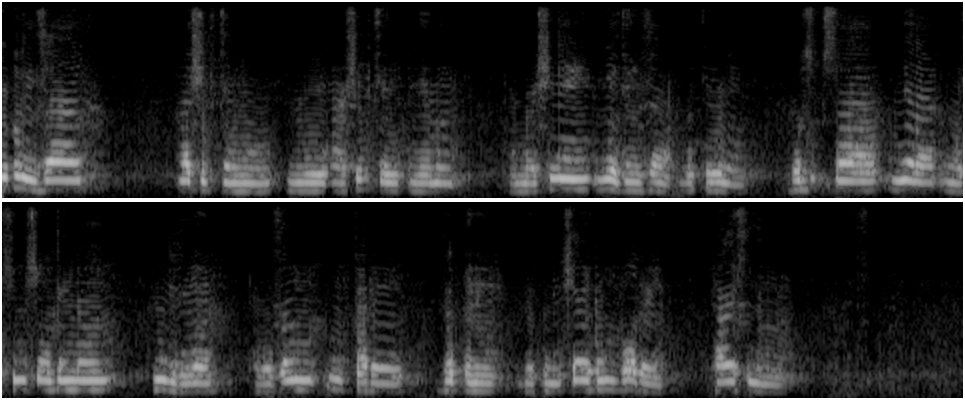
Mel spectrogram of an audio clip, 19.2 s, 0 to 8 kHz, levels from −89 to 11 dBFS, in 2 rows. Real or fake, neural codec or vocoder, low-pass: fake; codec, 44.1 kHz, 1.7 kbps, Pupu-Codec; 7.2 kHz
